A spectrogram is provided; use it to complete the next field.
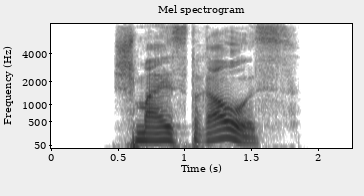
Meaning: inflection of rausschmeißen: 1. second/third-person singular present 2. second-person plural present 3. plural imperative
- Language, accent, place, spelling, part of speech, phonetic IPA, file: German, Germany, Berlin, schmeißt raus, verb, [ˌʃmaɪ̯st ˈʁaʊ̯s], De-schmeißt raus.ogg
